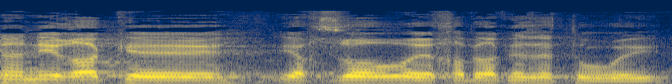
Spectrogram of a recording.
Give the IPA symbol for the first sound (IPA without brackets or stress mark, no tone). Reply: n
